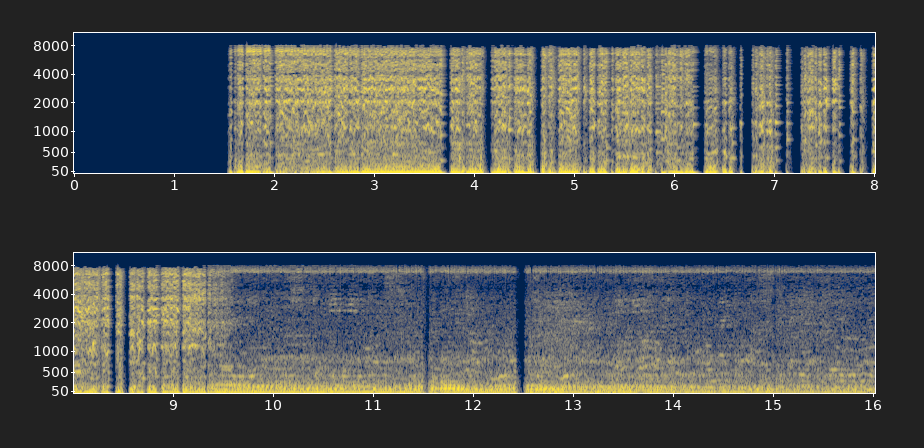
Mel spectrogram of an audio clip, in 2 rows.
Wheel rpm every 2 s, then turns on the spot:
60, 150, 160, 160, 150, 80, 0, 0.
none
